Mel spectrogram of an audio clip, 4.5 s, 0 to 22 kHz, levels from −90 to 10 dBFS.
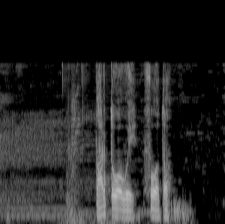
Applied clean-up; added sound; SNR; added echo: classical method Wiener filter.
